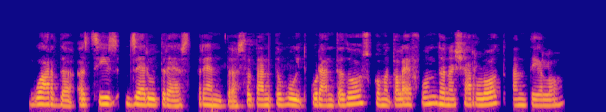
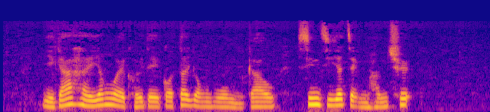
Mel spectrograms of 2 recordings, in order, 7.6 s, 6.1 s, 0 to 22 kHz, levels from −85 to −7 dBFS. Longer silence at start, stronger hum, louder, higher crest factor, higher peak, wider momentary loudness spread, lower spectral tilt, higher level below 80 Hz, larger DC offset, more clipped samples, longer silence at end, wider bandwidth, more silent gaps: second, 0.35 s vs 0.55 s; neither; second, -24 LUFS vs -21 LUFS; about the same, 16 dB vs 16 dB; second, -8 dBFS vs -4 dBFS; second, 5 LU vs 8 LU; about the same, -5.5 dB/octave vs -6 dB/octave; second, -60 dBFS vs -54 dBFS; neither; neither; second, 0.55 s vs 1 s; second, 8 kHz vs 11.5 kHz; first, 1.51-1.56 s, 2.39-2.47 s, 3.85-3.89 s, 6.33-6.40 s vs none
